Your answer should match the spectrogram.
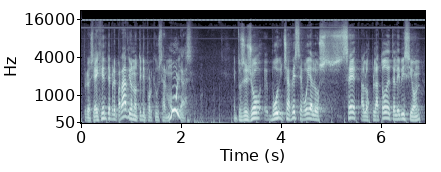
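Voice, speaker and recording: A man with an Argentine accent preaching a sermon at a church congress, telling lively stories and mimicking the people in them. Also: a little high, fairly quick. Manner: lively storytelling, mimics people in his anecdotes; rises to loud exhortation.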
